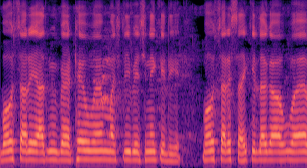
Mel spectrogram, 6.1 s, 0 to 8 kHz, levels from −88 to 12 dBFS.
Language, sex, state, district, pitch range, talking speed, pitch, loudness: Hindi, male, Bihar, West Champaran, 145-155 Hz, 155 wpm, 150 Hz, -15 LUFS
